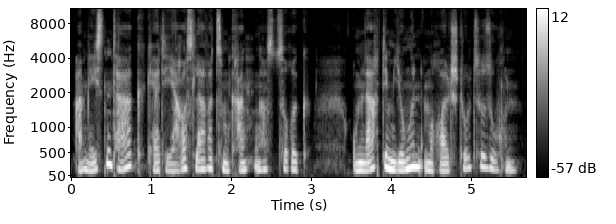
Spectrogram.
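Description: A woman narrating a children's story in an expressive, soft storytelling manner. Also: deep voice, normal speed, husky, dry recording.

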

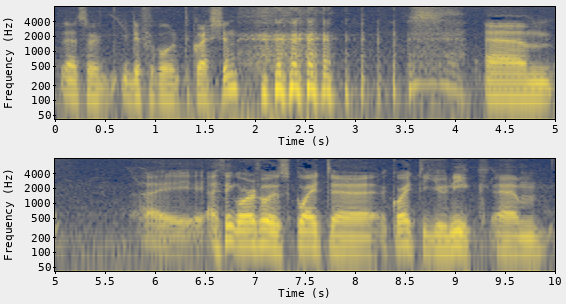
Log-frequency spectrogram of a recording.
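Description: A man's voice: mid-range voice, takes it slowly, creaky, a little hiss or hum. A man from the Netherlands, a food system consultant answering interview questions thoughtfully, with many ums and restarts.

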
